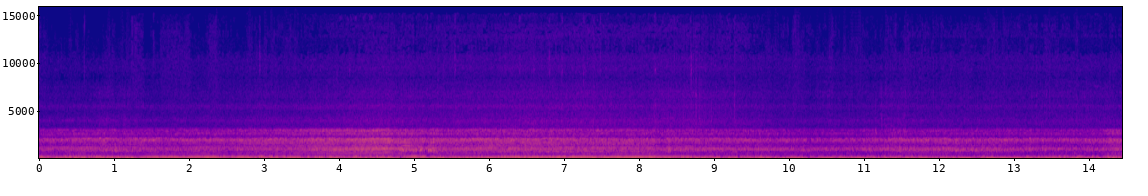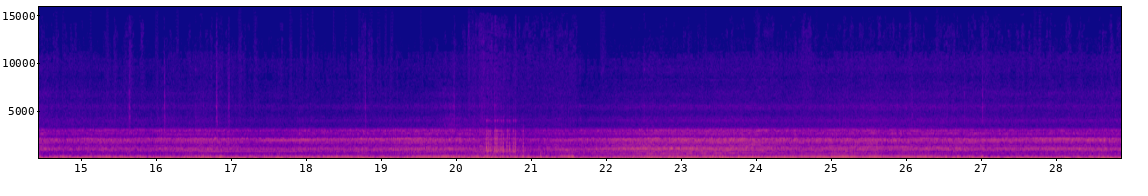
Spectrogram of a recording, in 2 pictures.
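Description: Porsche flat-six engine under hard track driving, heard from inside the cabin: its note climbs and drops back repeatedly through gear changes.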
